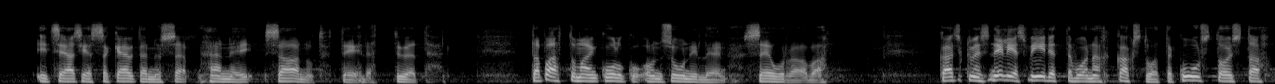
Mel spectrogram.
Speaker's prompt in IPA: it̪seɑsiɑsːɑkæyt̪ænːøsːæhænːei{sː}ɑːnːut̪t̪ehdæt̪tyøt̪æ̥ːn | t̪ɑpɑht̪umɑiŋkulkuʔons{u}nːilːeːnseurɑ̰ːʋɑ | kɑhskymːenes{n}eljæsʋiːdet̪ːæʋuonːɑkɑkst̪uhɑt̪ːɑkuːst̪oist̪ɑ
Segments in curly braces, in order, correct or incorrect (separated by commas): incorrect, incorrect, correct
